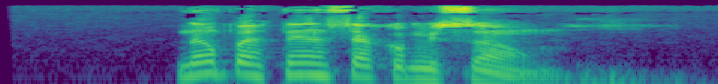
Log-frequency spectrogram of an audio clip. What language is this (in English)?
Portuguese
